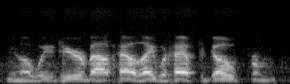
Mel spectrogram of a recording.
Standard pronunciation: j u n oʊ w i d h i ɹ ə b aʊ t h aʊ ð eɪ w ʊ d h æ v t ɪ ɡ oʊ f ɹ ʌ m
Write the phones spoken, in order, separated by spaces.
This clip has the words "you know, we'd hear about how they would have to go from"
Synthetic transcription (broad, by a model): j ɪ n oʊ w i d h i ɹ ə b aʊ t h aʊ ð eɪ w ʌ d h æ f t ɪ ɡ oʊ f ɹ ʌ m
